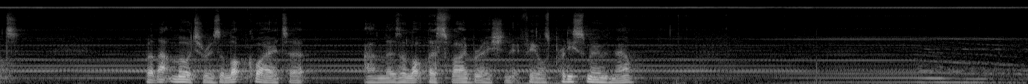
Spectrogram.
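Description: An electric motor hums steadily.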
